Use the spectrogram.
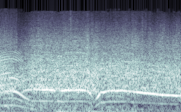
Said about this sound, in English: I mean, that Philly crowd loved Tebow so much. Listen to the way they roared.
